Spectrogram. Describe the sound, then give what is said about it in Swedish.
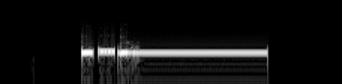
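A telephone call being placed: a few short noisy clicks give way to a steady single-pitch dial tone lasting about a second, cut off by a final click. “Vi börjar med att ringa upp Jocke, så ser vi vad som händer.”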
